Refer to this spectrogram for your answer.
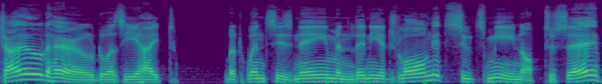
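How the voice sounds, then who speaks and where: With a dry, close sound and no echo, a man uses an unremarkable speaking voice at medium pitch, with lively intonation and a fairly slow pace. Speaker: audiobook narrator. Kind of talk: poetry reading aloud, audiobook narration of archaic verse. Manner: measured, formal, steady rhythmic delivery.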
